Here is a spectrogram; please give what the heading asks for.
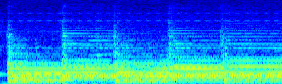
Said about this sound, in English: you're hammering on your middle finger while strumming, so it sounds a bit like this.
